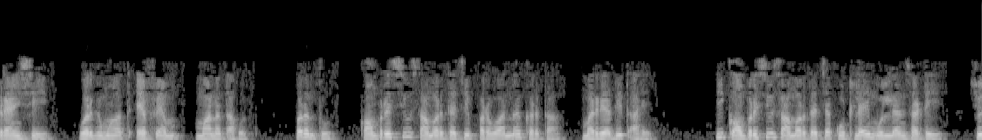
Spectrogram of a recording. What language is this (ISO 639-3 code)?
mar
